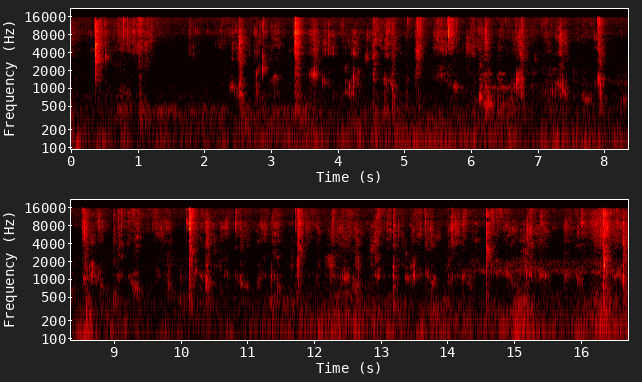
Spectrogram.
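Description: A person chewing and biting fried chicken, with soft wet mouth clicks and occasional crisp crunches; one sharper click comes about three seconds in.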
